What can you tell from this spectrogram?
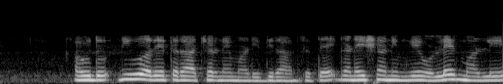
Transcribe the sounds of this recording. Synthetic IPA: ɦɐwd̪uniːʋuɐd̪eːt̪ʰɐɾɐaːt͡ʃɐɾɐɳe̞maːɽid̪ːiːɾɐːnsɐt̪ːe̞ɡɐɳeːʃanimɐɡe̞ɔɭːemaːɽli

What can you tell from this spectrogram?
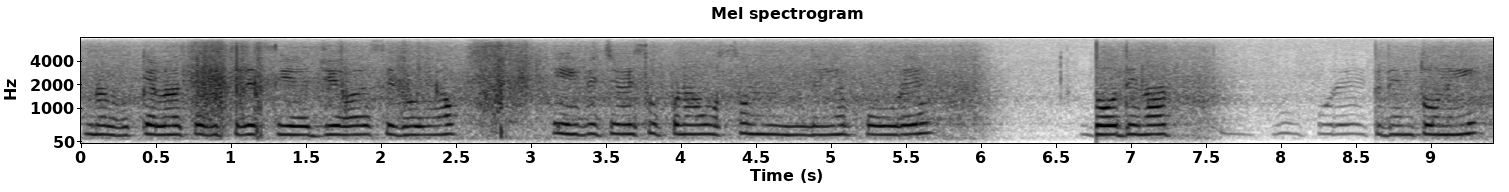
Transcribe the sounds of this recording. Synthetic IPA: nəəbkɛlaːt͡ʃoːʋɪt͡ʃʋɪsid͡ʒjaːsɪd̪ɦoːjaː | ɪʋɪt͡ʃʋɪsʊpnãːʊsənd̪ẽːpuːɾeː | d̪oːd̪ɪna | puːɾeːɪkd̪ɪnt̪õːnẽː

